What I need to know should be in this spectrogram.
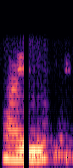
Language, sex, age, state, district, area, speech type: Assamese, female, 30-45, Assam, Barpeta, rural, conversation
